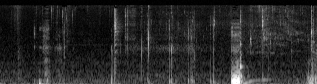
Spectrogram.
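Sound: sipping water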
